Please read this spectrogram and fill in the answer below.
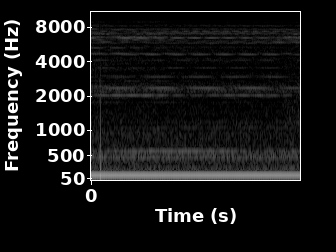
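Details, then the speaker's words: Yamaha A5000 sampler with original internal IDE hard drive: constant low hum with faint whine on top; incredibly loud internal drive and cooling fan, to be replaced with compact flash. "replace the internal drive because it is incredibly loud and i used to have a yamaha a4 000 so remember how loud those things were"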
